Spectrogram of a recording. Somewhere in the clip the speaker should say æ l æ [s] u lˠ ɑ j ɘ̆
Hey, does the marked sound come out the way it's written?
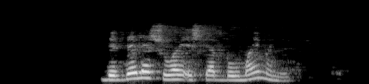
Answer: no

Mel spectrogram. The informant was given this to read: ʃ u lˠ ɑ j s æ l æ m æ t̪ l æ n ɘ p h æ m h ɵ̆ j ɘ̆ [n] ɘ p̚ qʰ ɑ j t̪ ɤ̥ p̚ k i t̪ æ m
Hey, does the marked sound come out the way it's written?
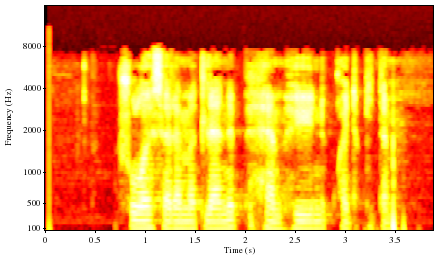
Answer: yes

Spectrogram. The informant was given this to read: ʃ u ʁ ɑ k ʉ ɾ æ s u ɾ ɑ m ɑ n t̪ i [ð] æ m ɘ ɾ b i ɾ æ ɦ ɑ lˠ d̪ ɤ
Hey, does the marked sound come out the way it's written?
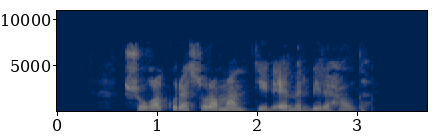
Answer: yes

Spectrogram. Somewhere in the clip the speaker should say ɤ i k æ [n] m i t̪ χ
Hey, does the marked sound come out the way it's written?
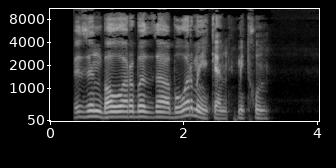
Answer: yes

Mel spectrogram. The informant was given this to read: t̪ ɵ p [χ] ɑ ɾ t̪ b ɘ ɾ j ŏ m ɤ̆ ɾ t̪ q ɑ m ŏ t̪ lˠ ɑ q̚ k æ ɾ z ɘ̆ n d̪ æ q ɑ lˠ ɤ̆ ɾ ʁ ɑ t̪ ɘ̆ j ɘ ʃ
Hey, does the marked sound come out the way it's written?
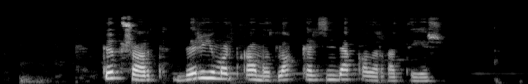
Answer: no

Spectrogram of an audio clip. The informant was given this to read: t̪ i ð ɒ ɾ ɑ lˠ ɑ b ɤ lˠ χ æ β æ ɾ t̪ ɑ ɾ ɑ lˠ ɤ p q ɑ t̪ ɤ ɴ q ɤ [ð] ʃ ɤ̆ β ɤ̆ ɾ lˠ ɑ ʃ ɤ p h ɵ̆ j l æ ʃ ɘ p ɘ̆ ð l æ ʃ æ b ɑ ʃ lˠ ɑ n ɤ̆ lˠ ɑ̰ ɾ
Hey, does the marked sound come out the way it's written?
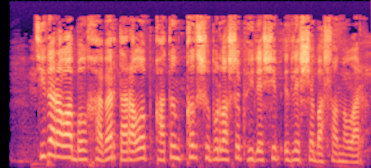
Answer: yes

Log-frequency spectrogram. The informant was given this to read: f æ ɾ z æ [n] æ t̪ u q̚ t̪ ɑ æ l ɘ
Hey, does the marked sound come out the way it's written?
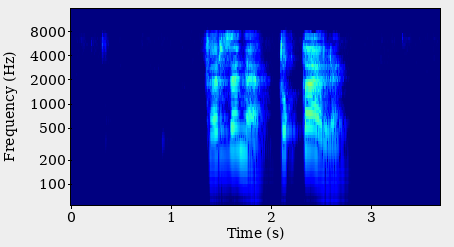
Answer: yes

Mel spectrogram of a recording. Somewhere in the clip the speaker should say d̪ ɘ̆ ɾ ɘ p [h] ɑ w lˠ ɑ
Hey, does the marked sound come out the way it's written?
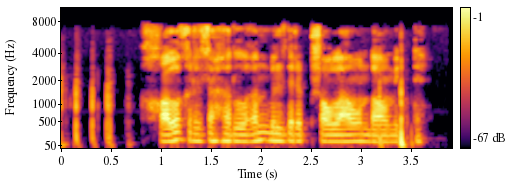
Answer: no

